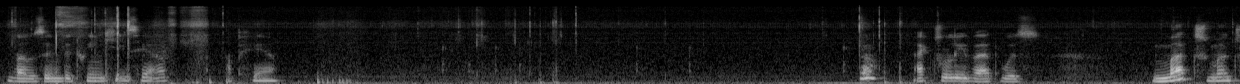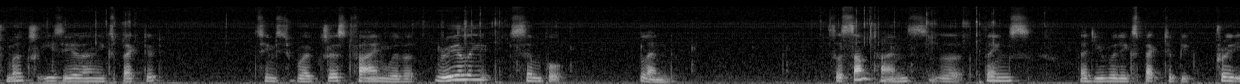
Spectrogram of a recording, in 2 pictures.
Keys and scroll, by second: 0.9 Delete, 1.0 Return, 5.4 alt+a, 8.8 alt+a, 13.5 alt+a, 17.2 alt+a, 22.2 alt+a.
